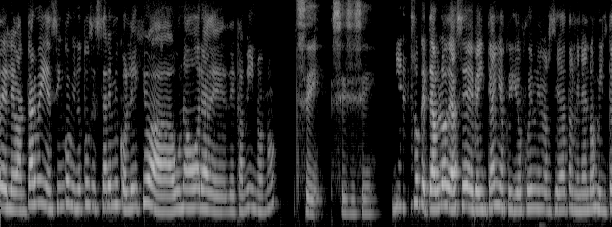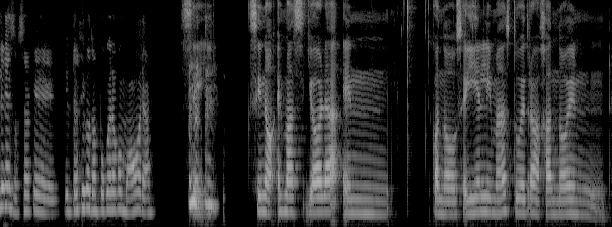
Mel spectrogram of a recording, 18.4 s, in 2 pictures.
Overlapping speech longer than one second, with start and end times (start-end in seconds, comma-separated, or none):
none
